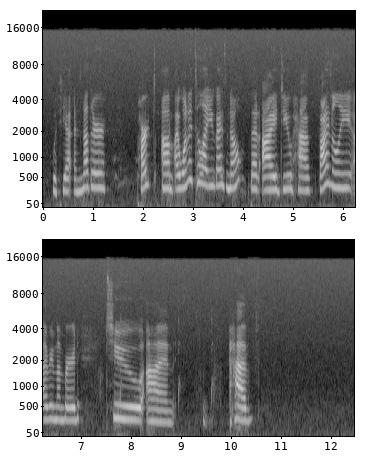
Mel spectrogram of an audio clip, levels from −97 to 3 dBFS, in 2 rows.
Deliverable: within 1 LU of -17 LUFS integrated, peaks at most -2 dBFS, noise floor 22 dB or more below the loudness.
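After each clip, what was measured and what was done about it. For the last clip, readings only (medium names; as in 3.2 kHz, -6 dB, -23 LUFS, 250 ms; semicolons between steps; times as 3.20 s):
noise floor -43 dBFS; noise floor target -46 dBFS; loudness -24.0 LUFS; peak level -5.0 dBFS; loudness target -17.0 LUFS
-> noise print and reduce 6 dB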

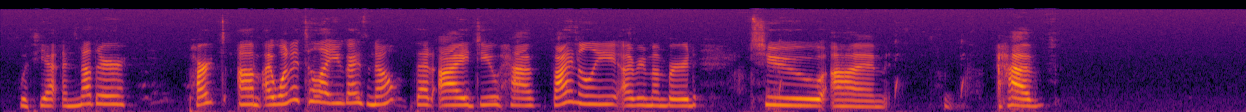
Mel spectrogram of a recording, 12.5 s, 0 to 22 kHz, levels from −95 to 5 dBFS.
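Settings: noise floor -49 dBFS; loudness -24.0 LUFS; peak level -5.5 dBFS; loudness target -17.0 LUFS
-> trim +7 dB; peak limiter -2 dBFS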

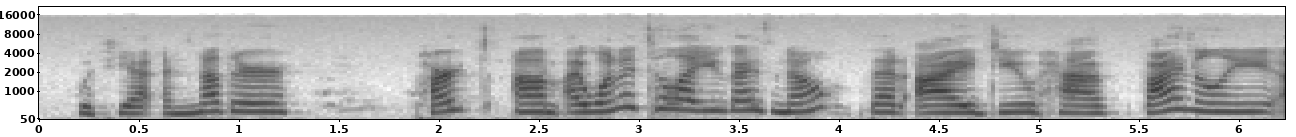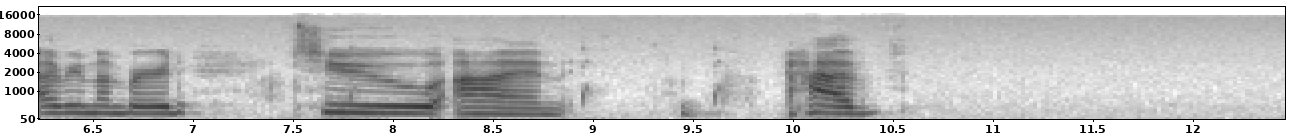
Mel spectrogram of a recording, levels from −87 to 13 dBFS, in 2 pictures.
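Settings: loudness -17.5 LUFS; peak level -2.0 dBFS; noise floor -42 dBFS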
